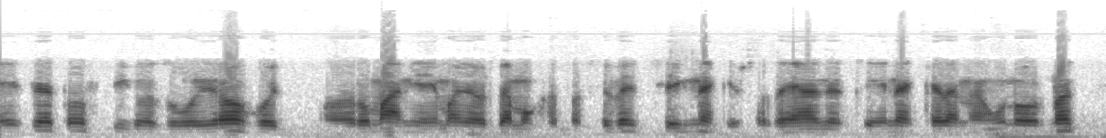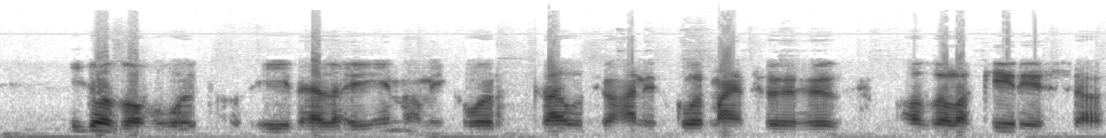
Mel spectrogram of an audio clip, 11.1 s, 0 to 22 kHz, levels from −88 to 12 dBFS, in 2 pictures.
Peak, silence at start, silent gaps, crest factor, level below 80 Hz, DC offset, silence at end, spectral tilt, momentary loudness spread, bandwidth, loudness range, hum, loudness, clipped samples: 0 dBFS; 0 s; none; 16 dB; -46 dBFS; under 0.1%; 0 s; -4.5 dB/octave; 9 LU; 11 kHz; 2 LU; none; -16 LUFS; under 0.1%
